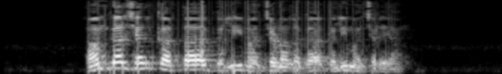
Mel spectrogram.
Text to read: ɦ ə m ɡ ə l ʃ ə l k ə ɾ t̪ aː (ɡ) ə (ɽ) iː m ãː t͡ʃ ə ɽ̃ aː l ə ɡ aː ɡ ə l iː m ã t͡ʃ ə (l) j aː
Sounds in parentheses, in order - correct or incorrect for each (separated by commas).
correct, incorrect, incorrect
